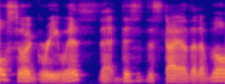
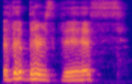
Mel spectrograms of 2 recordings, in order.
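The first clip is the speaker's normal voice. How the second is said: ominous dread; 4 semitones higher, 5 dB louder, slower than usual. Real, not acted. Presenting a bad example.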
